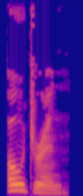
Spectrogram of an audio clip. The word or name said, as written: odran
